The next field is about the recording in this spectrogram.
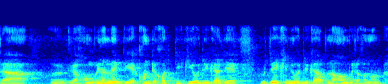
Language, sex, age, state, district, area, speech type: Assamese, male, 60+, Assam, Goalpara, rural, spontaneous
